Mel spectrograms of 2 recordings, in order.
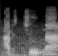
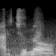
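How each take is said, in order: First: The name ends with an 'a' vowel sound. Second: The name ends with an 'o' vowel sound. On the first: This is the standard Indonesian form. "Kalau Indonesia kan Arjuna" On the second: This is how Javanese people say it. "Kalau orang Jawa bilangnya Arjuno, pakai O"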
